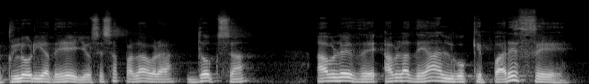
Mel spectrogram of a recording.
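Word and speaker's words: δόξα: Cuando dice y toda la gloria de ellos, la palabra gloria en el griego es doxa. Se escribe D-O-X-A, doxa.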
